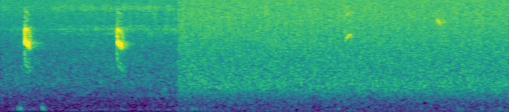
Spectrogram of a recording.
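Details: Male Bull-headed Shrike (Lanius bucephalus) giving its high-pitched call, two sharp, high, abrupt notes about a second apart, followed by a steady hiss of wind or rustling.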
